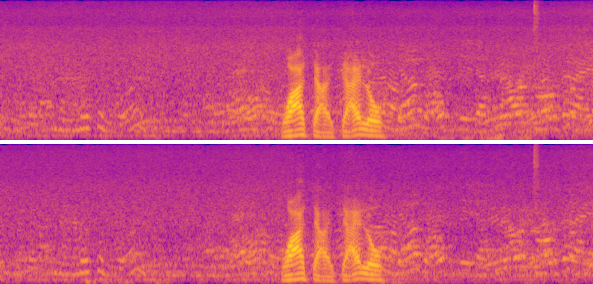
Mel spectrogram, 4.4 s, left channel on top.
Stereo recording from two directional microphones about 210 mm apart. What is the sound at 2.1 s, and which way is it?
Speech, centre (ahead or behind).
